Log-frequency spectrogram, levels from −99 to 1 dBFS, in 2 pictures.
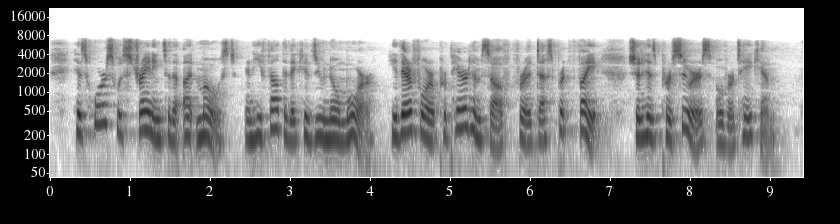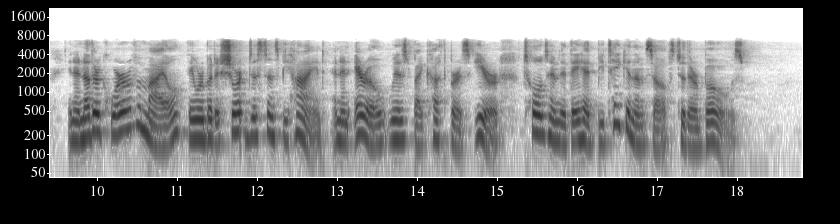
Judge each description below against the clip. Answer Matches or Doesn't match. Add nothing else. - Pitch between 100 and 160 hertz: Doesn't match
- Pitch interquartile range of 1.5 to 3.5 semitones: Doesn't match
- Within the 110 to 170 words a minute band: Doesn't match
